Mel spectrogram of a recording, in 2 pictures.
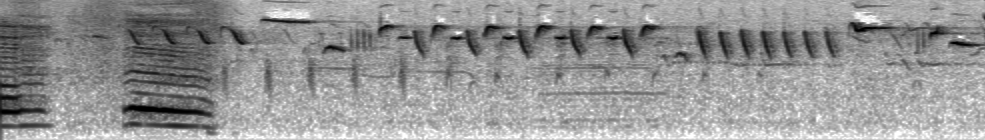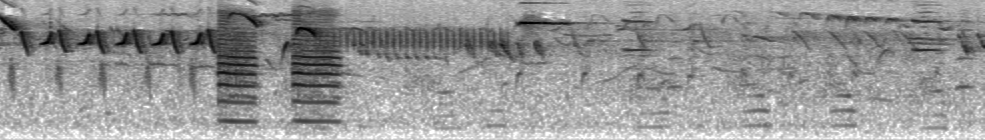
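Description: A baby's short giggle near the start, then songbirds chirping and trilling, with a rapid run of chirps about three seconds in and two louder calls a little after six seconds.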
